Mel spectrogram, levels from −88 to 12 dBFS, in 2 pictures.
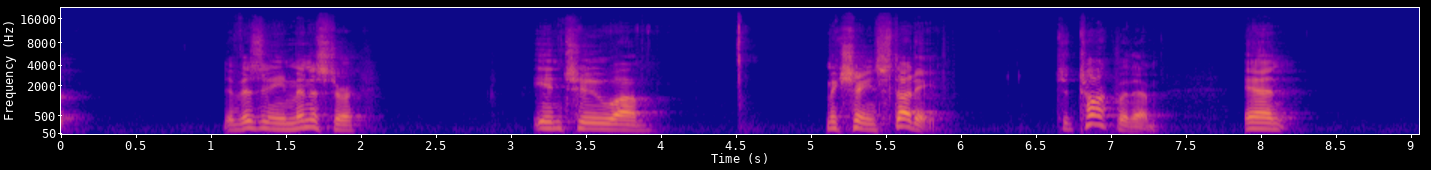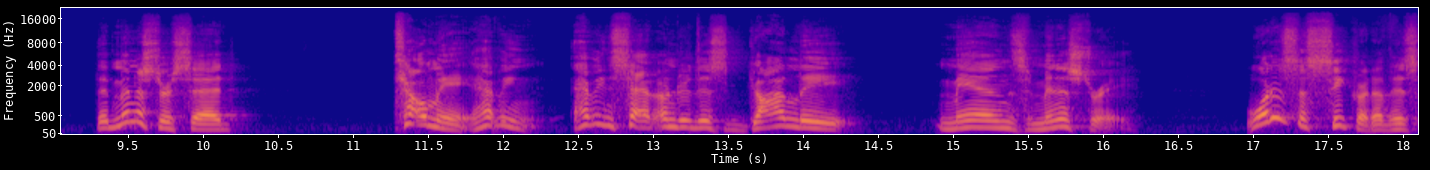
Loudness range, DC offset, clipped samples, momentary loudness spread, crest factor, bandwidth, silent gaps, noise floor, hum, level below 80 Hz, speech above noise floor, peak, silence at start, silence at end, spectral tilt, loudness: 4 LU; under 0.1%; under 0.1%; 16 LU; 22 dB; 19 kHz; none; -80 dBFS; none; -82 dBFS; 52 dB; -8 dBFS; 0 s; 0 s; -3.5 dB/octave; -28 LUFS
